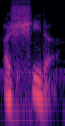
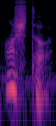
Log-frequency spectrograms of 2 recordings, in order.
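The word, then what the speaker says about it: Ashita: that's weird hold on in the past I would say ashida and it turns out I was mispronouncing this word because the word is actually Ash which means tomorrow in Japanese so I am playing on ashta thus you see add-ons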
